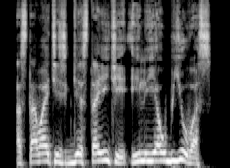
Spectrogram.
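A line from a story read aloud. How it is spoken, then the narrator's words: Shouting. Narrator (Russian): крикнул Грен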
